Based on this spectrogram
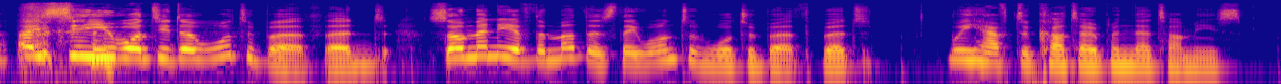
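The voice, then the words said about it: Attempted Swedish accent. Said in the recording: “she was Swedish... I can't do a Swedish accent. This is as near as we're going to get.”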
